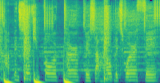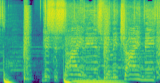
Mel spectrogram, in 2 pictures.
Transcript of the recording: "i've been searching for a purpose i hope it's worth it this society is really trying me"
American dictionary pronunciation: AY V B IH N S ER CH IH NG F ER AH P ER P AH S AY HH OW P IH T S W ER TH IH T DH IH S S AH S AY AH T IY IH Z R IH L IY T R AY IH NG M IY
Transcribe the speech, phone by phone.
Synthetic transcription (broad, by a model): AY V B IH N S ER CH IH NG F ER AH P ER P AH S AY HH OW P IH T S W ER TH IH T DH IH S S AH S AY AH T IY IH Z R IH L IY T R AY IH NG M IY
